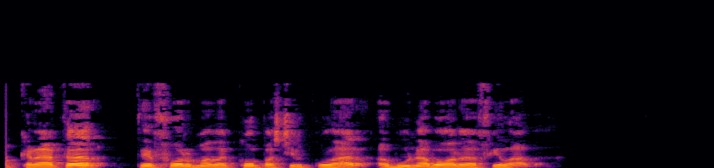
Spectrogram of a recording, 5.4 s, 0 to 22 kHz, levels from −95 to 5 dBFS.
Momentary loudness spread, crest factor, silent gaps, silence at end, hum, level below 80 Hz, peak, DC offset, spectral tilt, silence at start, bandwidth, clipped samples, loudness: 8 LU; 18 dB; none; 1.3 s; none; -68 dBFS; -4 dBFS; under 0.1%; -6.5 dB/octave; 0.05 s; 11.5 kHz; under 0.1%; -21 LUFS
